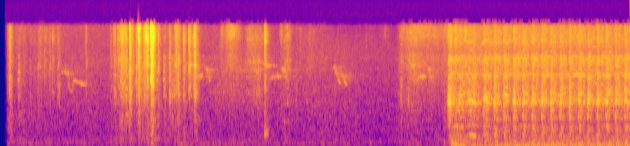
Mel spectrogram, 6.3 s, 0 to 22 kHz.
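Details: 1997 Nissan Maxima SE with a hard-start problem, usually needs at least three start attempts, pumping the gas helps: several seconds of quiet fumbling, then the engine finally catches into a steady fast idle; slow reluctant start, cause not pinned down.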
